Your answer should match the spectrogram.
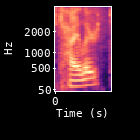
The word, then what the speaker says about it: Tyler: My name is Tyler, T-Y-L-E-R. – Mm-hmm. – I'm calling with Cardiff. It's spelled C-A-R-D-I-F-F as in Frank Frank.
